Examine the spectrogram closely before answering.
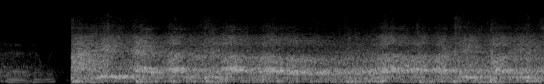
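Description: A huge stadium crowd sings and chants loudly together.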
